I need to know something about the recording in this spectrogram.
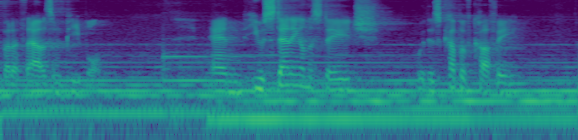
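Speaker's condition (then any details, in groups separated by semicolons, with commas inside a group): No condition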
